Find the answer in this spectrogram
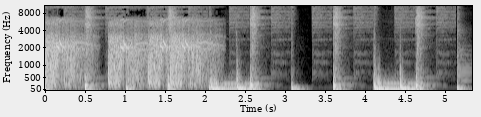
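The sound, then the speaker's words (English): A rapid, irregular string of loud gunshots, a dozen or more sharp cracks. Some come in quick pairs over a hissing noise that drops away midway, leaving short gaps between shots. “Ear-shattering gunshots exploded.”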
